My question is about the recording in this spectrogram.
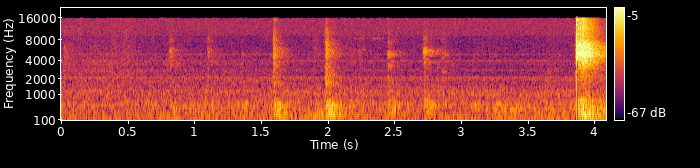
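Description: A steel circlip being worked onto the end of a hydraulic monoblock valve's detent spool with circlip pliers: a few small metallic clicks, then a sharp snap near the end as the circlip seats in its groove.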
